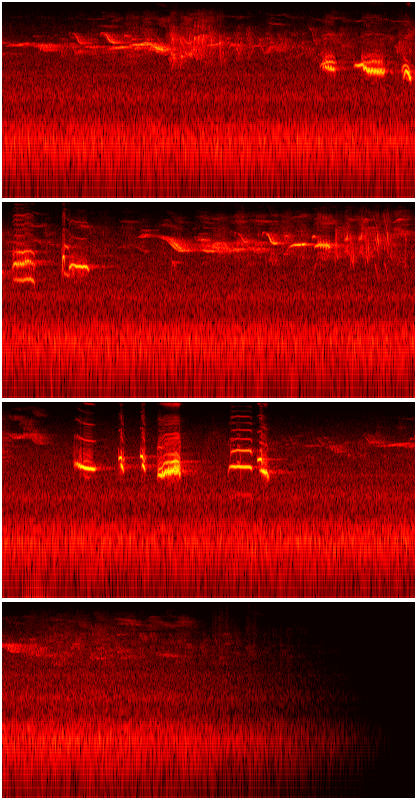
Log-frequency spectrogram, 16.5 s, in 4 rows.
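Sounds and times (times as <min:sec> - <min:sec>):
Eurasian blackbird singing at a camp in Ísafjörður: 0:00.0 - 0:16.0.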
